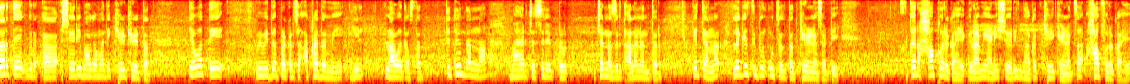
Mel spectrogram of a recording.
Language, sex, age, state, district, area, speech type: Marathi, male, 18-30, Maharashtra, Ahmednagar, rural, spontaneous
